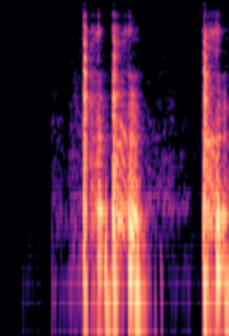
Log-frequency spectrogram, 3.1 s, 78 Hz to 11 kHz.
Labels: {"expert_labels": [{"quality": "good", "cough_type": "dry", "dyspnea": false, "wheezing": false, "stridor": false, "choking": false, "congestion": false, "nothing": true, "diagnosis": "healthy cough", "severity": "pseudocough/healthy cough"}], "age": 32, "gender": "male", "respiratory_condition": true, "fever_muscle_pain": false, "status": "symptomatic"}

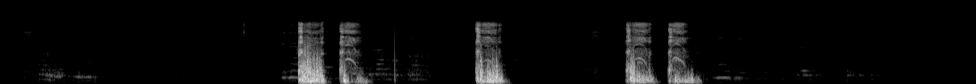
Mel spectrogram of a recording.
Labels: {"expert_labels": [{"quality": "ok", "cough_type": "dry", "dyspnea": false, "wheezing": true, "stridor": false, "choking": false, "congestion": false, "nothing": false, "diagnosis": "upper respiratory tract infection", "severity": "mild"}], "age": 21, "gender": "male", "respiratory_condition": true, "fever_muscle_pain": false, "status": "healthy"}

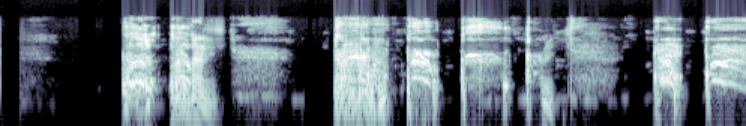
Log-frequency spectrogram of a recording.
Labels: {"expert_labels": [{"quality": "ok", "cough_type": "wet", "dyspnea": true, "wheezing": true, "stridor": false, "choking": true, "congestion": false, "nothing": false, "diagnosis": "lower respiratory tract infection", "severity": "severe"}], "gender": "female", "respiratory_condition": false, "fever_muscle_pain": false, "status": "healthy"}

